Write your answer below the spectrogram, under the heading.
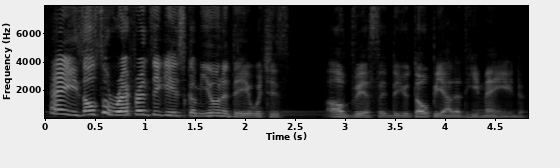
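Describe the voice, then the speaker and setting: A man giving casual reaction commentary on video game lore, expressive and emphatic as he thinks aloud. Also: medium pitch, a little fast. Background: music.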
